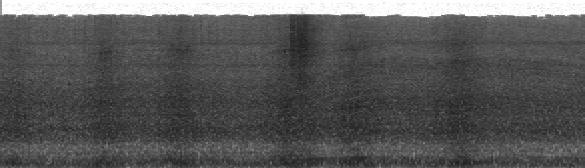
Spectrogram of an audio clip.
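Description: A truck engine rumbles low and steady as the truck rolls slowly forward.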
